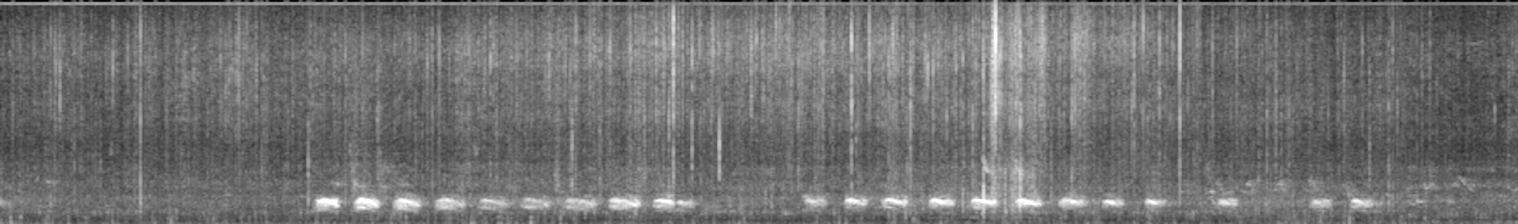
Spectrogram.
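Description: A bird calling in two long runs of short repeated notes, about two calls a second, the first run starting about four seconds in and the second about ten seconds in.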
